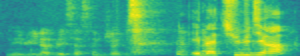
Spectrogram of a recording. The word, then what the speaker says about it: Saint-James: Tu lui diras que c'est le nom d'une ville et ça se prononce Saint-James.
